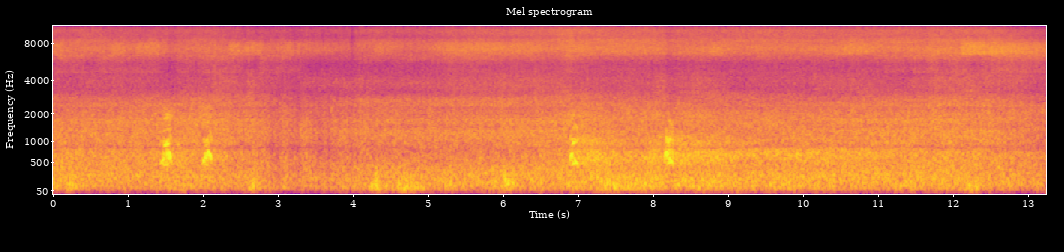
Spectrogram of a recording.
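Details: Milli, a Border Collie, chasing waves at Cemetery Beach on 29 August 2023: four short, sharp barks, two near the start and two later, over steady roaring surf and wind.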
